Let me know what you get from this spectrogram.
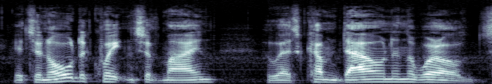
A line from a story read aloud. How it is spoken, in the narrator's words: said she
